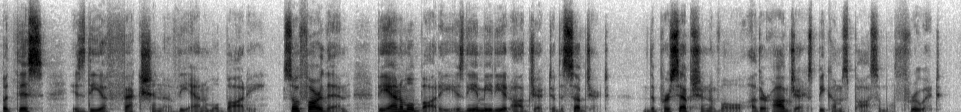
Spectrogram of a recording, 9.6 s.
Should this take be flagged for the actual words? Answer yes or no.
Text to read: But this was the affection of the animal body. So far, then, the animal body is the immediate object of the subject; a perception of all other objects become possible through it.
yes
